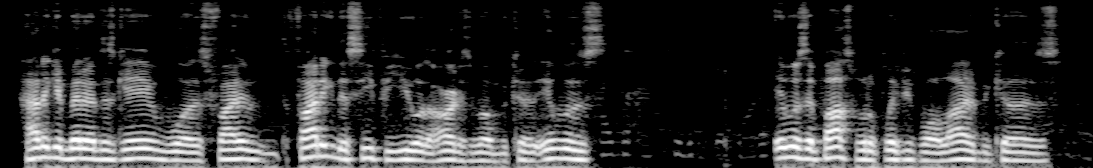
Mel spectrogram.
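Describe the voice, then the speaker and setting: A man at medium pitch and a fairly quick pace, with fairly even intonation and music in the background. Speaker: gaming youtuber. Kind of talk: casual gaming commentary. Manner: fast; halting, many fillers.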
